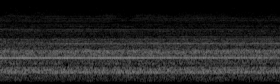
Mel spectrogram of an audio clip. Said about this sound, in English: I'm just embossing that. There we go. So forgive the noise.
